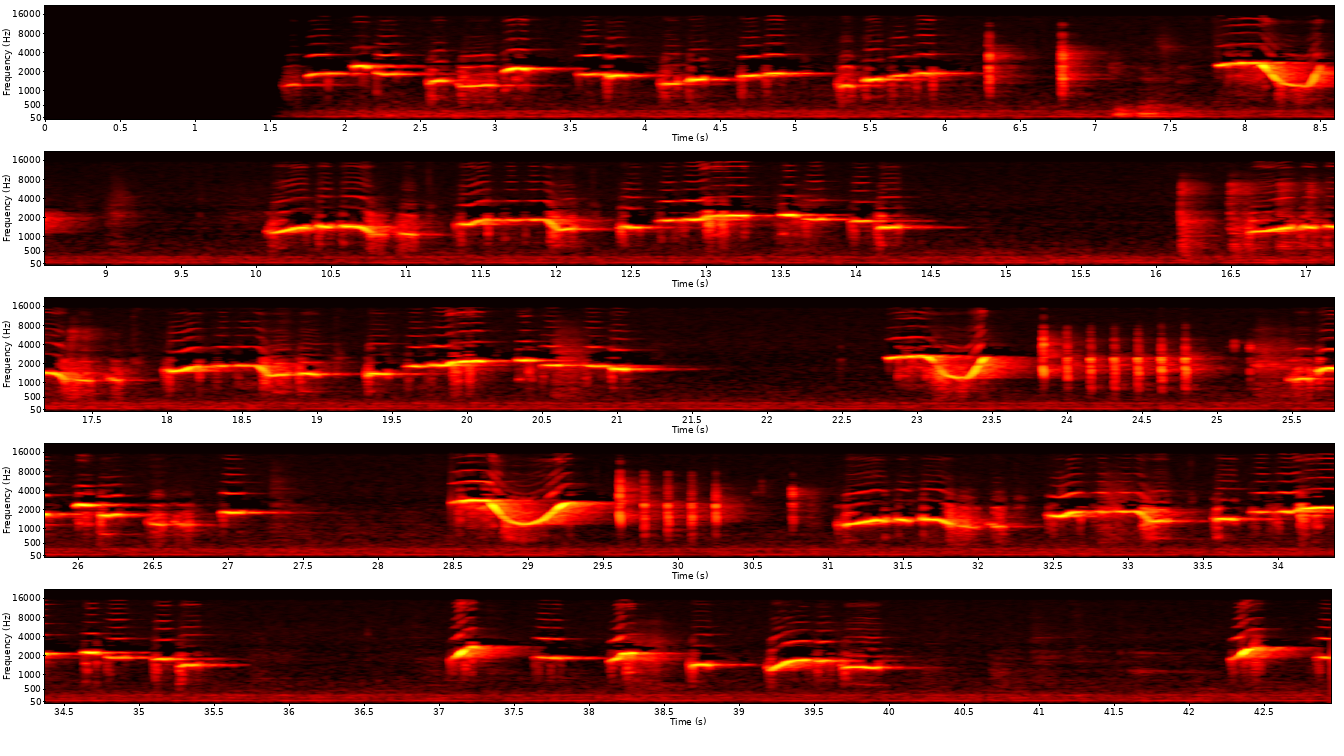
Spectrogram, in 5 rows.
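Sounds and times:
cockatiel whistling: 1.6 - 7.0, 7.8 - 8.8, 10.0 - 14.7, 16.2 - 21.5, 22.8 - 27.4, 28.5 - 35.7, 37.0 - 40.3, 42.2 - 42.9.

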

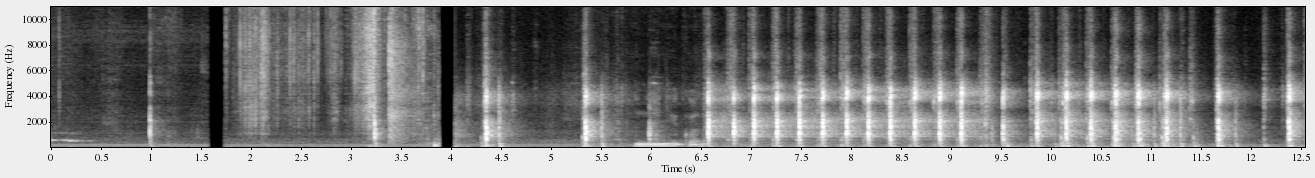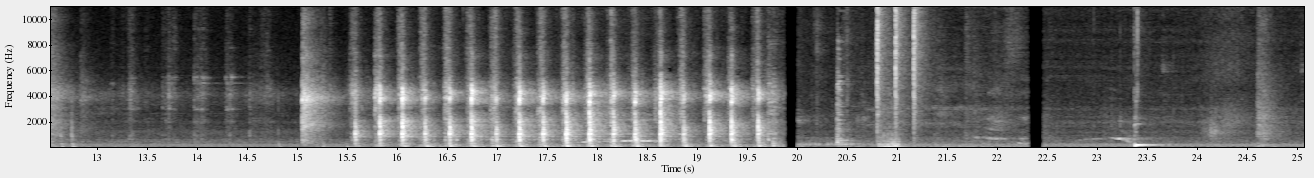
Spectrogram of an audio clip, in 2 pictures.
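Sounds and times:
knife chopping on wooden board: 3.1 - 4.7, 5.3 - 12.8, 15.1 - 19.9.

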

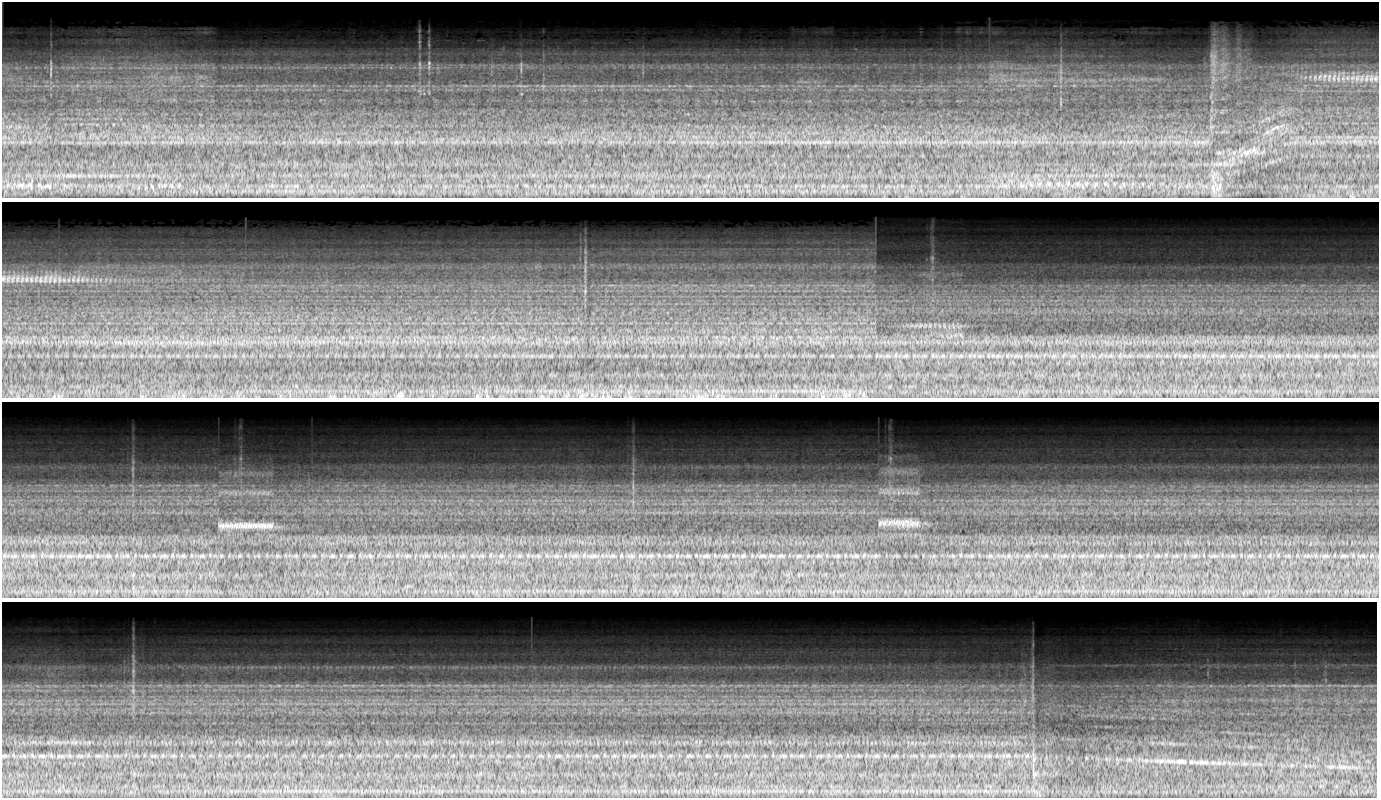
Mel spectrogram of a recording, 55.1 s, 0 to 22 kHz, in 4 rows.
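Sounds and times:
lathe hum and whine: 0.0 - 55.0
high squeals: 9.8 - 15.8.

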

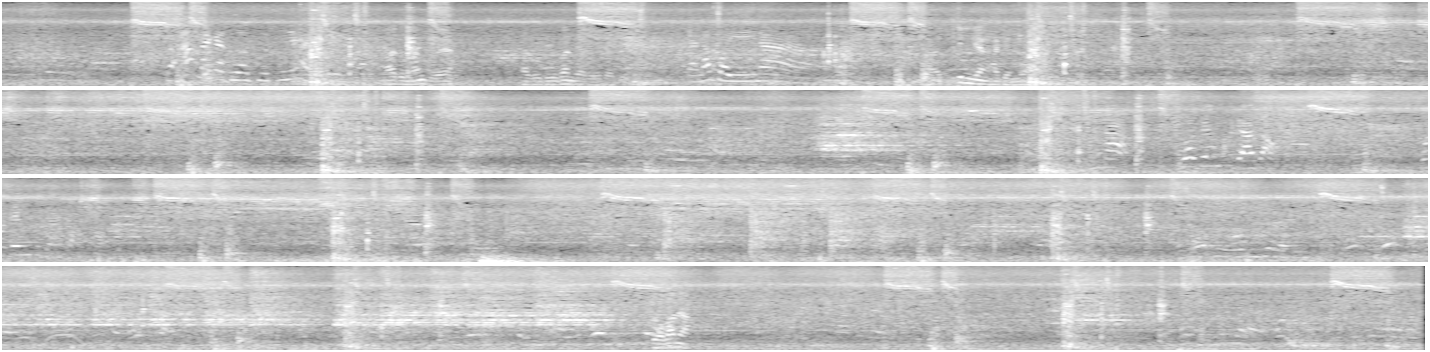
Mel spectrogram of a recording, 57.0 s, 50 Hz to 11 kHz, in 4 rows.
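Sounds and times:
compressed air hissing: 0.1 - 57.0
machine mechanism knocks: 29.4 - 41.1.

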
